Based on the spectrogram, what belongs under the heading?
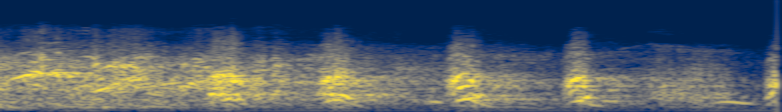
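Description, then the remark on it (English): A vicious Russian wolfhound barks fiercely and repeatedly, five or six sharp, loud barks at an uneven, agitated pace, without any talking. “How do you like my new dog?”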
